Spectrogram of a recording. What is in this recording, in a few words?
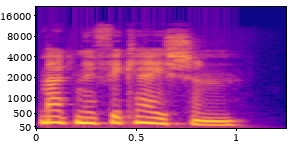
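"magnification", British English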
